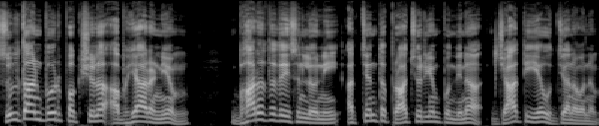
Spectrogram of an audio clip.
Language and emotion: Telugu, neutral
